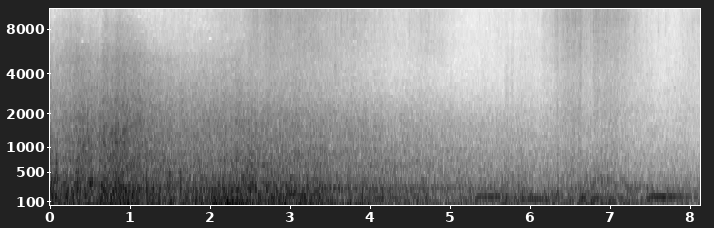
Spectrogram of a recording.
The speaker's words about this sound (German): Der Sturm hatte noch immer nicht nachgelassen.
